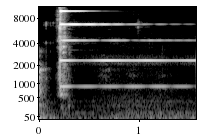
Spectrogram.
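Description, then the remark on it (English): A single bright bell strike, used as a penalty signal, rings out sharply, then its clear metallic tone lingers and slowly fades with a steady, shimmering sustain. No voices accompany it. “To help me control my rowdy panel of recidivists and reprobates, I will employ what I have called the inappropriate bell. An example of this would be.”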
